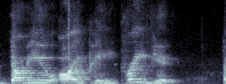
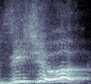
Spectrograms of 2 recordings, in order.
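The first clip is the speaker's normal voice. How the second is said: higher, hammed-up German accent; bad German accent; 7 semitones higher, 4 dB louder than usual. MC repeating her botched line, exaggerated bad German accent. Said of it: "That's a shit German accent".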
